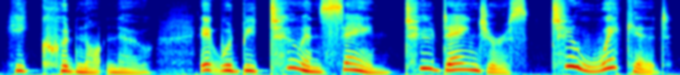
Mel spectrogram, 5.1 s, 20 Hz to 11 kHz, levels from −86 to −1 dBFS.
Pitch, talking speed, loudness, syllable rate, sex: 220 Hz, 155 wpm, -18 LUFS, 4.0 syllables/s, female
